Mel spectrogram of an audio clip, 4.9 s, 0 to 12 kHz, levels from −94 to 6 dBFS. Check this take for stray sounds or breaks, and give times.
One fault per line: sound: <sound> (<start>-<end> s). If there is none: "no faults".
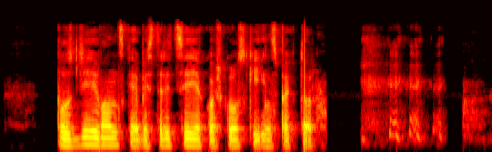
sound: laugh (3.6-4.5 s)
